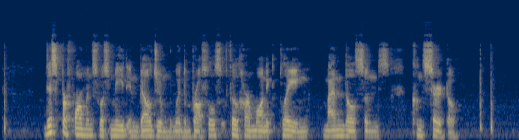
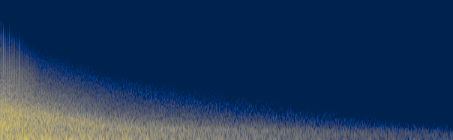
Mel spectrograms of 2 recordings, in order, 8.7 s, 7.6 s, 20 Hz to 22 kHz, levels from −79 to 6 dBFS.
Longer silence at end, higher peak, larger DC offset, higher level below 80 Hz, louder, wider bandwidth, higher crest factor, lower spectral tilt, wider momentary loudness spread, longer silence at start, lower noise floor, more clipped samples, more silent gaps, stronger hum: second, 0.45 s vs 3 s; about the same, 0 dBFS vs 0 dBFS; neither; second, -56 dBFS vs -26 dBFS; about the same, -19 LUFS vs -18 LUFS; first, 9.4 kHz vs 8.4 kHz; about the same, 20 dB vs 18 dB; second, -4 dB/octave vs -8.5 dB/octave; second, 14 LU vs 26 LU; about the same, 0.05 s vs 0 s; about the same, -56 dBFS vs -57 dBFS; neither; neither; neither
